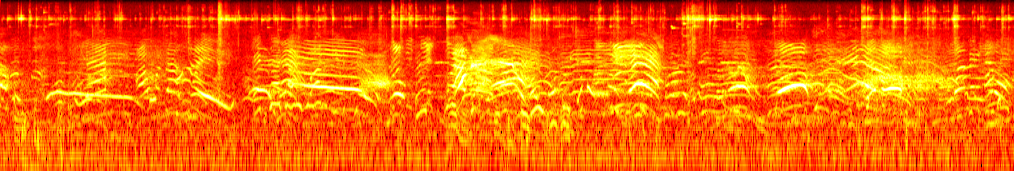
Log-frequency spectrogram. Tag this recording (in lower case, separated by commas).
human group actions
